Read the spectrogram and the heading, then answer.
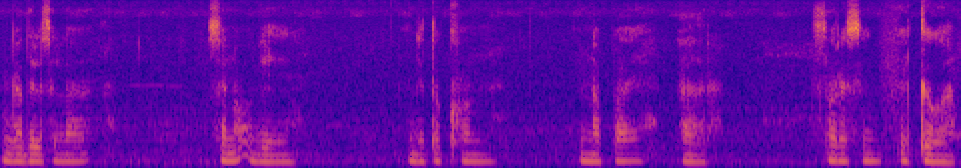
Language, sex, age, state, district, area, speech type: Santali, male, 45-60, Odisha, Mayurbhanj, rural, spontaneous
